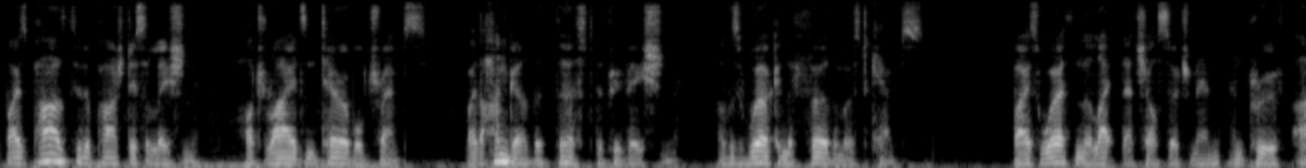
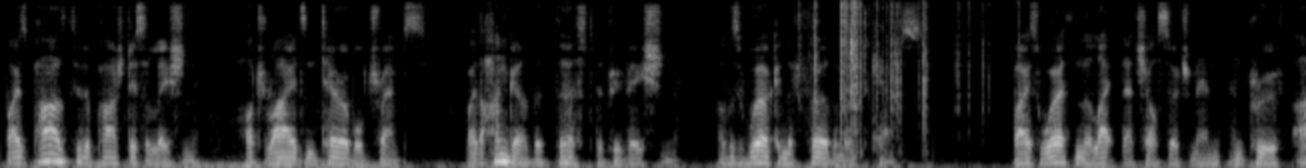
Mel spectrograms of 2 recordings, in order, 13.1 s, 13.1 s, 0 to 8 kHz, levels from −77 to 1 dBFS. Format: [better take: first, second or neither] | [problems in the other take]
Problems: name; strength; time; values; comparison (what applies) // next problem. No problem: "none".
first | background sound (Crushing); 10 dB below the speech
